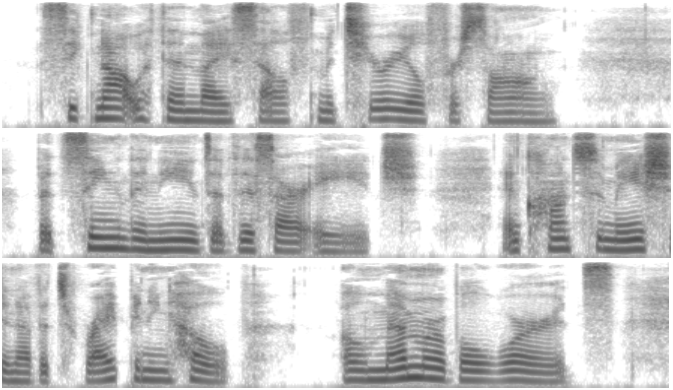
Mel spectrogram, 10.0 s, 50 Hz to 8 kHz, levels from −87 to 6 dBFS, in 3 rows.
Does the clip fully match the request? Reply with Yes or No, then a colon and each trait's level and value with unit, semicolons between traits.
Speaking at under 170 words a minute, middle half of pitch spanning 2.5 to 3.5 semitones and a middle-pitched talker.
Yes: average, 145 wpm; average, 2.8 semitones; medium, 180 Hz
